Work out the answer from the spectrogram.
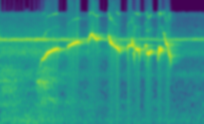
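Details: Young Oriental magpie-robin just beginning to come into fire, showing a good standard voice, gives one phrase: a long rising whistle followed by six or seven rapid, bright, twisting notes. A faint continuous high tone runs beneath.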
